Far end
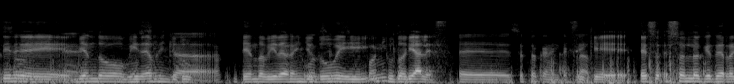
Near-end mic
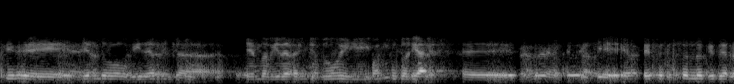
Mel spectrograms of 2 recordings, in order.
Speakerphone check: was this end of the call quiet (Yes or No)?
No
